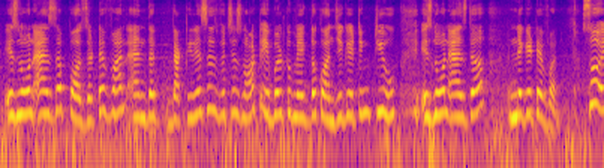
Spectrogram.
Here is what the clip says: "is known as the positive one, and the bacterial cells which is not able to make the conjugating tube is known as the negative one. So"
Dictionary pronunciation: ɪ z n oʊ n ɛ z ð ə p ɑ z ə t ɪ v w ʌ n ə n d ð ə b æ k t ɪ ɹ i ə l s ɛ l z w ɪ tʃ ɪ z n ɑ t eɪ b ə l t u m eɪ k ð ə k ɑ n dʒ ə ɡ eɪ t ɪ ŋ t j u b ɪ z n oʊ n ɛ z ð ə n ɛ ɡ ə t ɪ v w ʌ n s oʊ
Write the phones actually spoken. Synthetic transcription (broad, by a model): ɪ z n oʊ n ɛ z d ə p ɑ z ə t ɪ v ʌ n ə n d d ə b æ k t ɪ ɹ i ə s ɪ z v ɪ tʃ ɪ z n ɑ t eɪ b ə l t u m eɪ k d ə k ɑ n dʒ ə ɡ eɪ t ɪ ŋ t j u b ɪ z n oʊ n ɛ z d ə n ɛ ɡ ə t ɪ v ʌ n s oʊ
